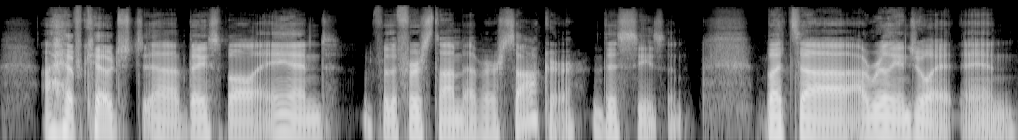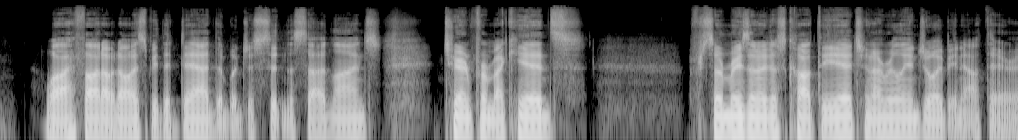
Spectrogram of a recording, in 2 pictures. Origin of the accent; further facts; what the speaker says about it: Texas, United States; now in Tennessee, United States; Born and raised in Texas. I will say, though, much to the dismay of my fellow native Texans, being in Tennessee for over a decade now, Tennessee is home, really, for me and my family.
